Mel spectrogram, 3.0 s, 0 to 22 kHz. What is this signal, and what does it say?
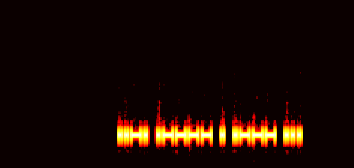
Morse code, heard as a keyed tone, about 42 wpm, 700 Hz. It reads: F1EJS
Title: DXCC-100 Call Signs - 5 Characters - Repeated 3x - 45wpm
